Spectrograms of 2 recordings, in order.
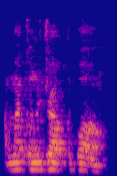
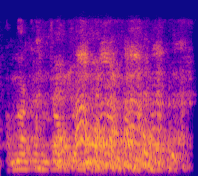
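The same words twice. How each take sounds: First: Said in the usual way. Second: Repeated higher and slower through a laugh. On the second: Retold or imitated. Coach repeating Bo's promise, laughing. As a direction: laugh while saying it. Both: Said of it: "He's like".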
